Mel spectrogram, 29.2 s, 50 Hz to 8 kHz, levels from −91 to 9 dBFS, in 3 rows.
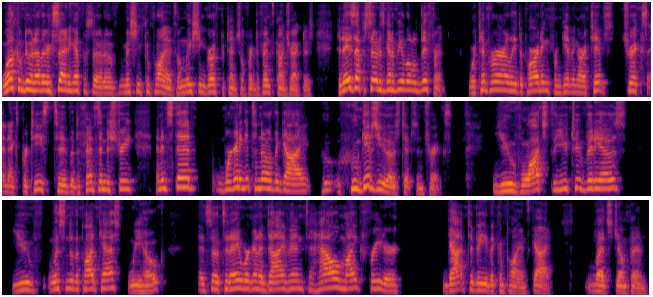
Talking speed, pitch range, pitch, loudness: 180 wpm, 150-205 Hz, 185 Hz, -25 LUFS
